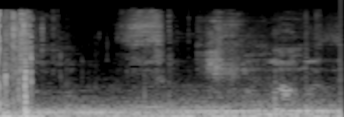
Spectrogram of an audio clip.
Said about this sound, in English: That was the recorder. Recorder. Checking to make sure we're still running. Yeah, it's still running, but it took a dive off the armrest here.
